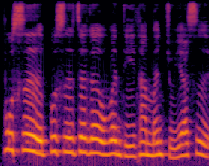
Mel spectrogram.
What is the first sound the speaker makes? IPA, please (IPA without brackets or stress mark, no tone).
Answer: p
